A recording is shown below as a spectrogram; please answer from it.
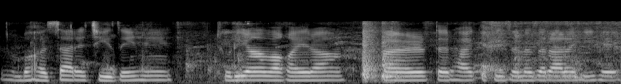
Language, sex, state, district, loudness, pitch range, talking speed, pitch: Hindi, female, Haryana, Rohtak, -19 LUFS, 190-195 Hz, 125 wpm, 195 Hz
